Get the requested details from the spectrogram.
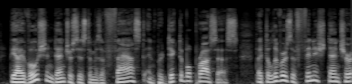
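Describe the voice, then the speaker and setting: On a very clean recording with a silent background, the somewhat breathy voice moves at a fairly quick pace with lively intonation. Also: man. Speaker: podcast host. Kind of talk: interview.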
